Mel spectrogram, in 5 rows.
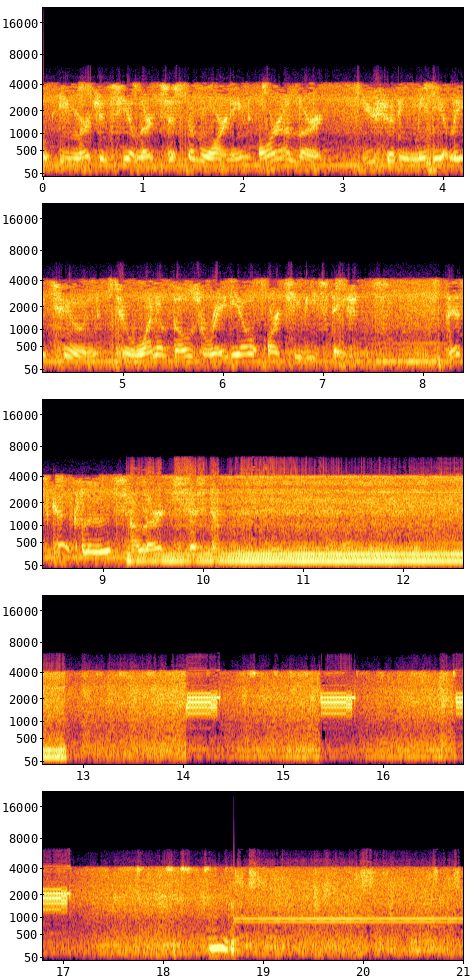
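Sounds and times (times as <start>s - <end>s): radio static: 0.0s - 13.0s, 14.0s - 14.4s, 15.2s - 15.8s, 16.6s - 17.2s, 18.0s - 21.0s
low steady hum: 0.0s - 13.2s, 14.0s - 21.0s
digital data tone bursts: 9.2s - 21.0s
two-tone alert signal: 14.0s - 14.4s, 15.4s - 15.8s, 16.7s - 17.1s, 18.4s - 21.0s.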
